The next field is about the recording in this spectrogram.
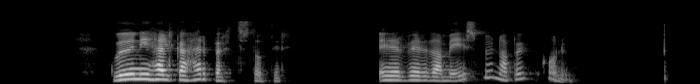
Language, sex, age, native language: Icelandic, female, 40-49, Icelandic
